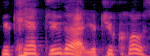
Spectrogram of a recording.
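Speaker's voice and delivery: put-on angry woman's voice. Retelling what the lady on the bench said: imitating an angry lady. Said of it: "the lady on the bench was getting angry".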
